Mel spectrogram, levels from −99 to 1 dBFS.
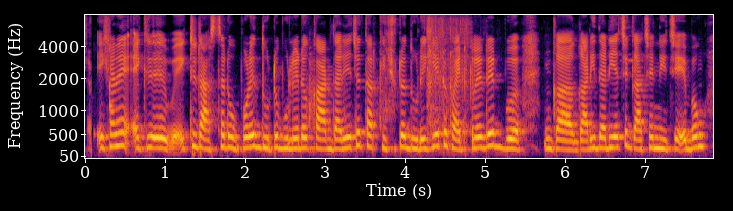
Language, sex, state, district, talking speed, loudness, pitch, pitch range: Bengali, female, West Bengal, Malda, 170 wpm, -17 LUFS, 220 Hz, 205-235 Hz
